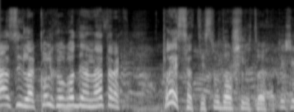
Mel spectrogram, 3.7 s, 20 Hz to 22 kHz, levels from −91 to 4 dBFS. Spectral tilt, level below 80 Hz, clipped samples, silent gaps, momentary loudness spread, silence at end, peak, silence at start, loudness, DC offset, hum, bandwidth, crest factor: -5 dB/octave; -52 dBFS; under 0.1%; none; 8 LU; 0 s; -4 dBFS; 0 s; -19 LUFS; under 0.1%; none; 15.5 kHz; 16 dB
